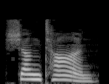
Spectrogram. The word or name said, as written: xiangtan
